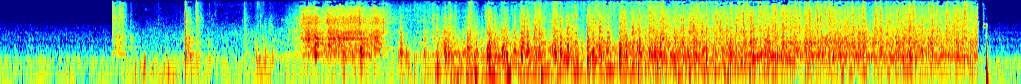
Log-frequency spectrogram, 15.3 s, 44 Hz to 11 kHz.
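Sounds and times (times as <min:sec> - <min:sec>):
washing machine rattling and clattering as it shakes itself apart: 0:01.7 - 0:14.7.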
